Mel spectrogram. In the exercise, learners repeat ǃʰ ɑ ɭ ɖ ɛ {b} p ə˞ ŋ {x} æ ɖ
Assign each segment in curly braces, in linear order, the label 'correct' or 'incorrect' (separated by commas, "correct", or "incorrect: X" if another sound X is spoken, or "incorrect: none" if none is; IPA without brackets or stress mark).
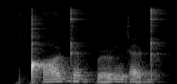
correct, incorrect: ɡ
